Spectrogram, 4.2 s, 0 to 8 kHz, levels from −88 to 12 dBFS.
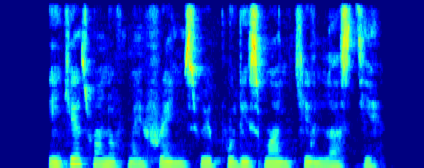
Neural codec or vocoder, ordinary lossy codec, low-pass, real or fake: none; none; none; real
